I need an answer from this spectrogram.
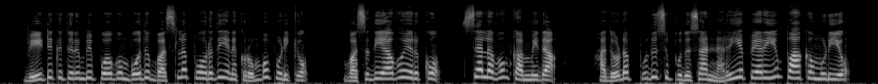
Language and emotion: Tamil, happy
